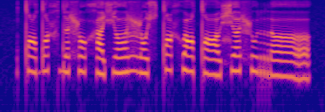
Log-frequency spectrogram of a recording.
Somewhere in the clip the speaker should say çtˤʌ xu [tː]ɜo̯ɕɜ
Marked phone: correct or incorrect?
incorrect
